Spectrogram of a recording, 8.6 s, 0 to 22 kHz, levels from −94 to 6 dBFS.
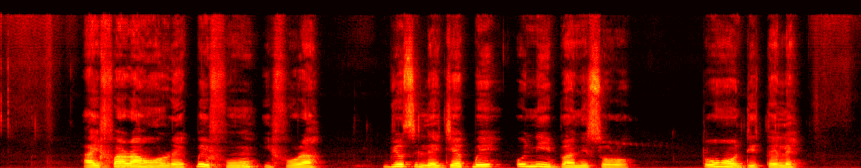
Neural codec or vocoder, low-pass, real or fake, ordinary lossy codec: vocoder, 48 kHz, 128 mel bands, Vocos; none; fake; none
